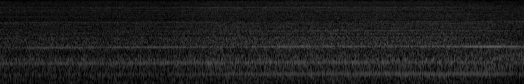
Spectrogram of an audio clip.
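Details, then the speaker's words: Philips hand mixer after regreasing with Vaseline for lack of lubrication: smooth, even high-pitched motor hum with steady whine and no rattle or scraping; normal run. "and this is as beautiful as sound as you can ever get out of these things"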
